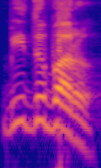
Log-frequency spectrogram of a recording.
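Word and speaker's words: מדבר: 말씀이란 단어 앞에다가 미라고 하는 글자 하나를 추가해서 미드바르 이렇게 발음을 하는데요 그 무슨 뜻이냐면 말씀이 있는 곳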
